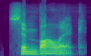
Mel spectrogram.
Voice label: "symbolic", American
